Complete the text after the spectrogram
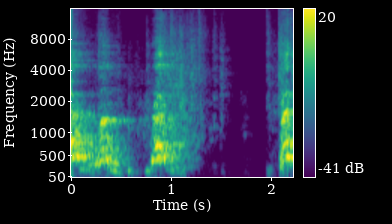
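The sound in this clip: A dog barks a few times after knocking over a stack of drawings, loud sharp barks with a short pause before the last one.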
